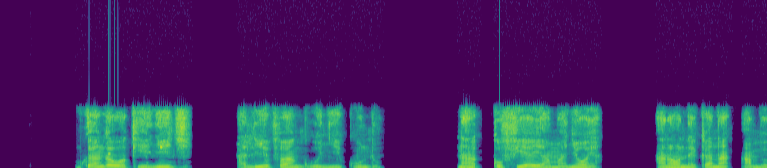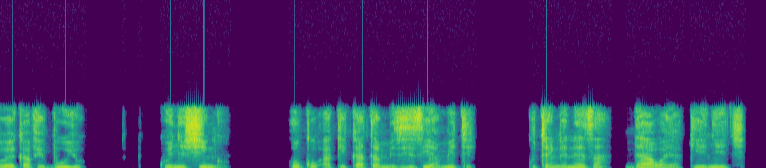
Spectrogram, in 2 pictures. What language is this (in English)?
Swahili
